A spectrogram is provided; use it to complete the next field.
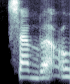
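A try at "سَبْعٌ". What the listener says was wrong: Ya, ditanwin aja. ditanwin ya, angka-angkanya semuanya ditanwin kecuali kalau belasan.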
